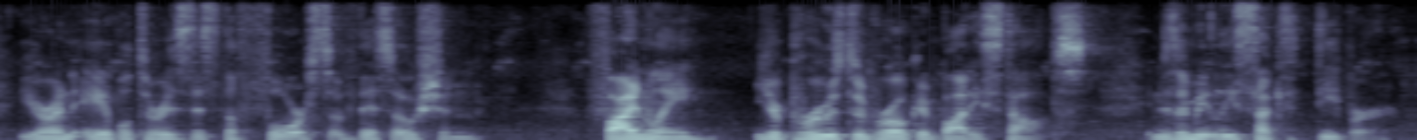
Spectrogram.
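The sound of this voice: The voice reading here is an unforced reading voice.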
